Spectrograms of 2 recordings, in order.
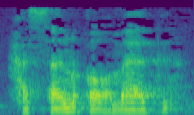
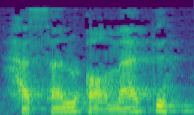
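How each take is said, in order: First: The pitch ends at the level it started. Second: The pitch rises suddenly at the end. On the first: It reports news as a statement. "وقتی میگم حسن آمد خبر میدم دیگه، اول کلام و آخر کلام مثل همه" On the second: It asks a question. "اول آروم شروع میشه ولی آخر بار یه دفعه صدا بلند میشه"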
